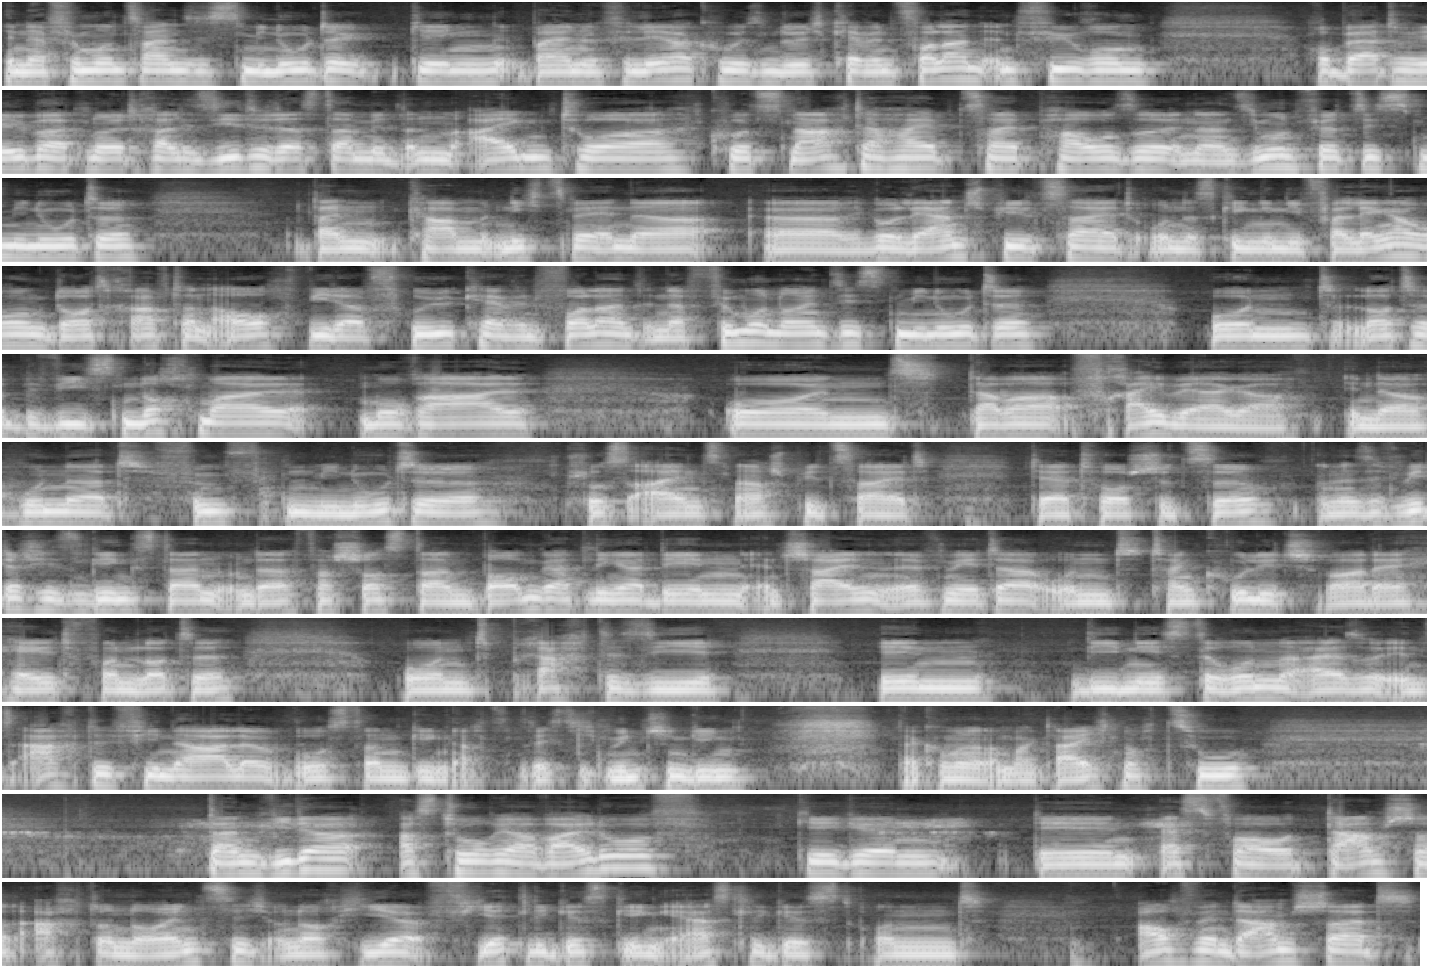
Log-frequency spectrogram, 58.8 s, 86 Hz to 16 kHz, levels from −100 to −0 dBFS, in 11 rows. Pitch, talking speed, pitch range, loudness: 110 Hz, 140 wpm, 100-115 Hz, -19 LUFS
